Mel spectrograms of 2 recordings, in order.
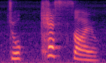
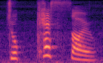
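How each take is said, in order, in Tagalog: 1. Malakas ang aspirasyon ng gitnang katinig. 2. Malakas ang aspirasyon ng gitnang katinig.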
